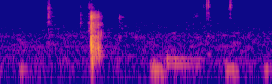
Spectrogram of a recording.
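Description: A single sharp click about two-thirds of a second in, with a few faint low sounds around it.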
